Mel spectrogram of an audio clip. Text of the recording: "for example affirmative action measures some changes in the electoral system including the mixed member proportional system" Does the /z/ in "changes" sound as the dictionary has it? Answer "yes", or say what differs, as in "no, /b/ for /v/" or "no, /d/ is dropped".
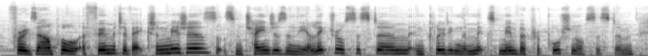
yes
